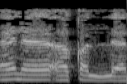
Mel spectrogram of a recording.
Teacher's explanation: وفي قوله أنا أقل الألف التي في أنا يقرأها نافع بالمد وصلا. يعني يثبت الألف وصلا.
